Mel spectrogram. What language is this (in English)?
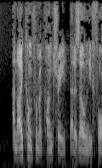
English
